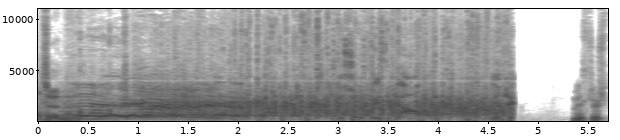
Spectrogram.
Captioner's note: some Applause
